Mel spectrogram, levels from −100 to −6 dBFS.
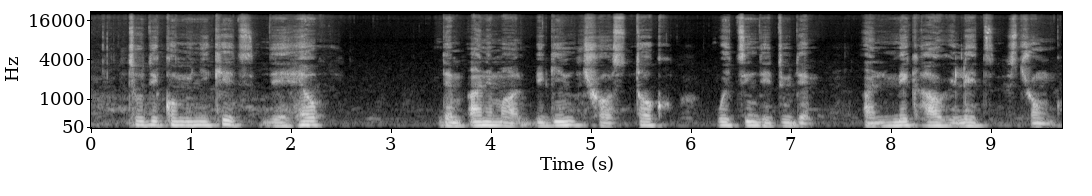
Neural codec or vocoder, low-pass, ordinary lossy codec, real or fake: vocoder, 44.1 kHz, 128 mel bands every 512 samples, BigVGAN v2; 19.8 kHz; none; fake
